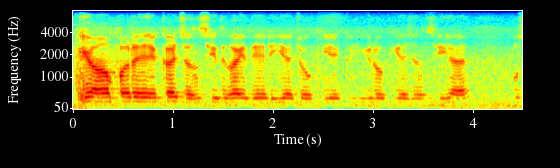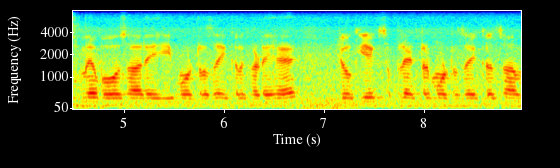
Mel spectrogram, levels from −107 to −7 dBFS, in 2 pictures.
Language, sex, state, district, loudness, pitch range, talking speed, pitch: Hindi, male, Chandigarh, Chandigarh, -20 LUFS, 120-125 Hz, 185 wpm, 120 Hz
